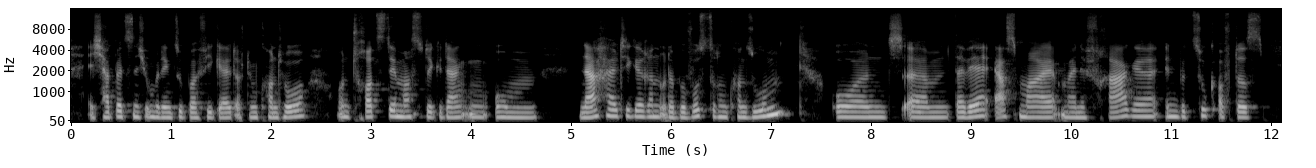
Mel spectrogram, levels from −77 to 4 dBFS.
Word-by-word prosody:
ich - - -2
habe 165 +2 0
jetzt 185 +1 -4
nicht 175 - -2
unbedingt 165 -2 +1
super 160 -2 -1
viel 165 0 -4
Geld 160 0 0
auf - - -4
dem 165 0 -3
Konto“, 170 +4 +1 0.2
und 180 - -3
trotzdem 180 +2 +1
machst 180 0 -1
du - - -18
dir 170 - -1
Gedanken 165 - -1
um 165 -1 -1 0.4
nachhaltigeren 190 +2 +3
oder 165 - +1
bewussteren 180 +2 -1
Konsum. 195 - +3 0.4
Und, 170 -1 +1
ähm, 165 0 +1
da 165 0 +2
wäre 195 +5 +4
erst 200 - 0
mal 170 -1 +2
meine 165 -1 -1
Frage 195 +4 -1
in 190 0 +1
Bezug 180 +5 -5
auf - - -4
das 165 -1 -1
170 Hz, 170 wpm, -25 LUFS, 165-185 Hz, 0.4 s, wäre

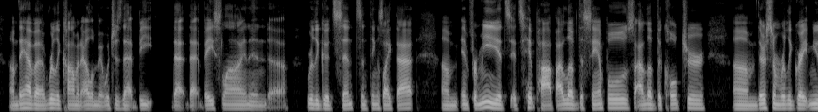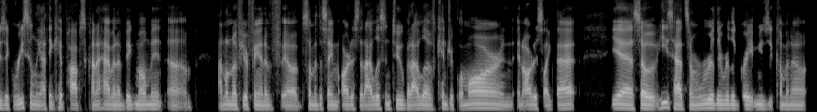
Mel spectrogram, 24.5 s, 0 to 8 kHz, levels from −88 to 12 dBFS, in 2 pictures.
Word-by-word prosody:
um, 95 - -3
they 110 - +1
have 115 -2 +3
a 100 -1 +3
really 115 +1 +1
common 100 -1 -2
element, 100 -2 -2
which 100 +2 -5
is 100 - -6
that 95 -1 -3
beat, 105 -2 -4 0.3
that - - -2
that - - -4
bass 105 +3 -2
line 105 0 -2
and, 95 -1 -6
uh, - - -8 0.3
really 110 -2 +1
good 100 -1 -1
synths 105 +3 -2
and 100 -1 -5
things 105 -1 -5
like 100 -2 -1
that, 110 +2 +2 0.4
um, 95 -1 -3
and 110 -1 -2
for 110 - -1
me 125 0 +5
it's 105 - -2
it's - - -5
hip-hop, 95 +1 +1
I 100 - +3
love 110 -2 +2
the - - -3
samples, 115 +1 -1
I 100 - +2
love 105 -1 0
the - - -2
culture, 110 0 -2 0.4
um, 95 -1 +1
there's 115 +3 +3
some 115 -3 +1
really 105 0 +1
great 105 0 +2
music 110 -3 0
recently, 110 -2 -1
I 100 - -1
think 110 -2 -3
hip-hop's 105 0 0
kinda 100 -1 0
having 100 -1 +1
a 95 - 0
big 105 +1 -2
moment, 105 -1 0
um, - - -4 0.4
I 100 - 0
don't 105 0 0
know 100 - +3
if 100 - -4
you're 105 - +2
a 100 - -1
fan 100 -1 0
of, 95 +2 -6
eh, - - +1
uh, 90 -1 +1
some 100 - -2
of 100 - -2
the - - -4
same 95 -1 0
artists 100 +1 0
that - - -2
I 100 - +4
listen 105 +1 -1
to, 110 -1 0
but 95 -2 0
I 95 - +5
love 100 -2 +1
Kendrick 105 -2 -4
Lamar 110 +1 +4
and 95 0 -5
and 100 - -3
artists 100 -1 +1
like 95 +1 -3
that. 105 +2 +3 0.5
Yeah, 110 -2 +5
so 100 0 +5
he's 130 +3 0
had 105 -4 +5
some 105 - -1
really, 110 +2 +2
really 105 0 +1
great 100 0 0
music 105 -1 -3
coming 100 -1 -3
out. 100 -1 -2
105 Hz, 230 wpm, -25 LUFS, 100-110 Hz, 0.5 s, me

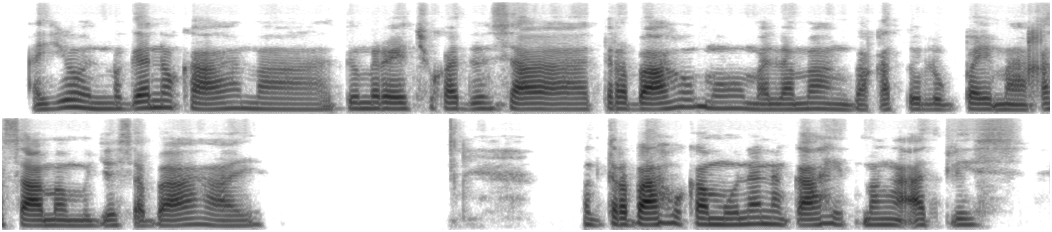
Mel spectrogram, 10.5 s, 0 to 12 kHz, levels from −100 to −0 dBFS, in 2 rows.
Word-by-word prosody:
ayun 190 +3 -2
mag-ano 195 +4 0
ka, 170 +1 0
ma 160 -2 -7
dumiretso 180 -1 -1
ka 175 - +1
do'n 175 +1 -7
sa 160 0 +1
trabaho 175 +4 +3
mo 185 -5 -5
malamang 160 +1 -4
baka 150 0 -4
tulog 155 -2 -6
pa 165 - 0
'yong 155 -1 -3
mga - - -5
kasama 160 -2 +4
mo 150 0 -5
diyan 155 +1 -6
sa - - -3
bahay. 155 0 0 1.6
Magtrabaho 185 +3 +6
ka 185 - +6
muna 180 +2 0
ng 190 -2 -3
kahit 175 +2 +2
mga 175 -1 -2
at - - +1
least 175 0 -10
170 Hz, 165 wpm, -24 LUFS, 160-180 Hz, 1.6 s, Magtrabaho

